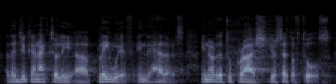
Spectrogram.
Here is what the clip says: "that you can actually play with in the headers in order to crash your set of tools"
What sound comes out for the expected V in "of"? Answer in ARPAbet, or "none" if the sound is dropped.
F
